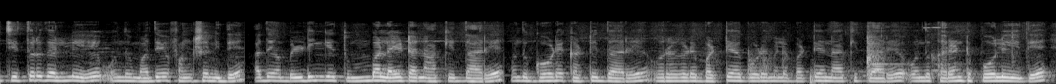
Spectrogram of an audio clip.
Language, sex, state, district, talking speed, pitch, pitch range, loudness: Kannada, male, Karnataka, Bellary, 155 wpm, 160 Hz, 155-175 Hz, -14 LUFS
